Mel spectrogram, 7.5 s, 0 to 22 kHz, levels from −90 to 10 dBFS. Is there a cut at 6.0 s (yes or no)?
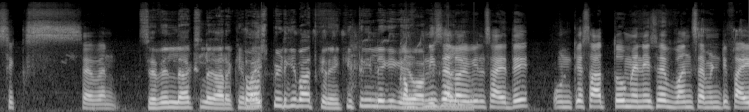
no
